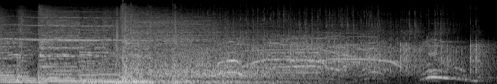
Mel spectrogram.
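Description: A dense wash of fireworks: rockets whistle and whine upward while booms and crackling bursts pile up, with a murmuring crowd underneath throughout.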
